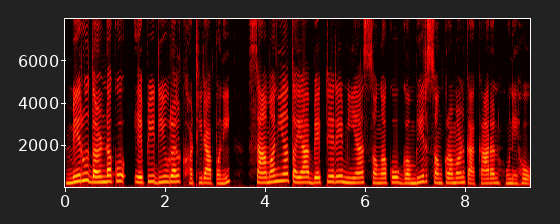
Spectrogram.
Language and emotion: Nepali, neutral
